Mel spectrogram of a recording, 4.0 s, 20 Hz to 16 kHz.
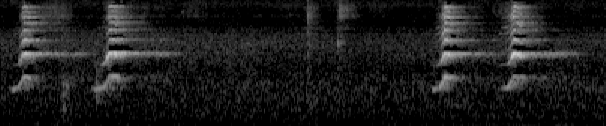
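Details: Tawny owl calling behind a house at 4 a.m., giving sharp, shrill notes in two quick pairs, each pair about half a second apart, against a quiet night background.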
